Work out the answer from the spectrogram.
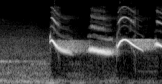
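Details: Green-winged saltator singing in the baruc style: loud, rich whistled phrase of long sliding notes, one rising then falling, delivered in a quick burst over faint background noise.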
